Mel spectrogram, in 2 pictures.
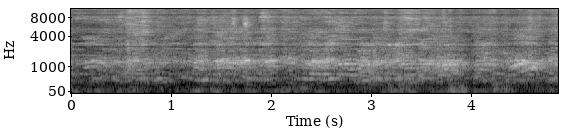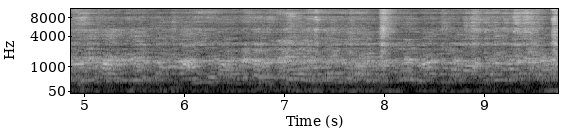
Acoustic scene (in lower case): crowded indoor space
